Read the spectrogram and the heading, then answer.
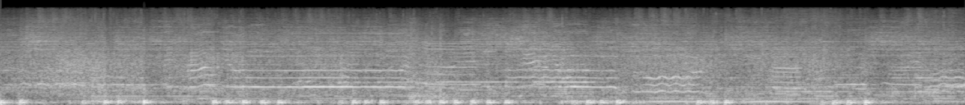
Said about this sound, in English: Oh, one more clap and shout unto the Lord. Bless the name of the Lord.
